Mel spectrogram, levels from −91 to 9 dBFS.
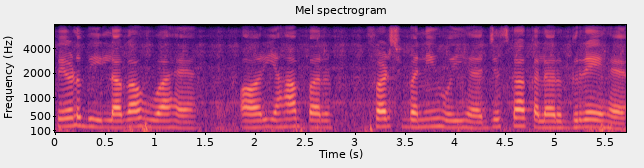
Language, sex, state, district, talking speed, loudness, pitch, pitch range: Hindi, female, Uttar Pradesh, Lucknow, 170 wpm, -18 LUFS, 195 Hz, 185-210 Hz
